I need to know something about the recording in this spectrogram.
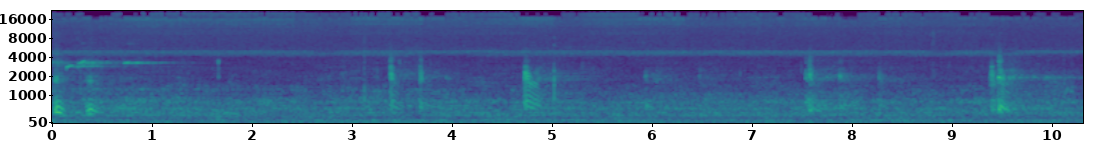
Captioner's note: katydids forest sounds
